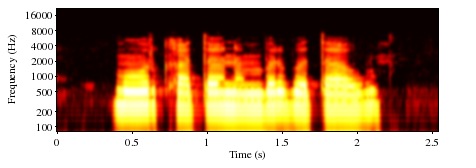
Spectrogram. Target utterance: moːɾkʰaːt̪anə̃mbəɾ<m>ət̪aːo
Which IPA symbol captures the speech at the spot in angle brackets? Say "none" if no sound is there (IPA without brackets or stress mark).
b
